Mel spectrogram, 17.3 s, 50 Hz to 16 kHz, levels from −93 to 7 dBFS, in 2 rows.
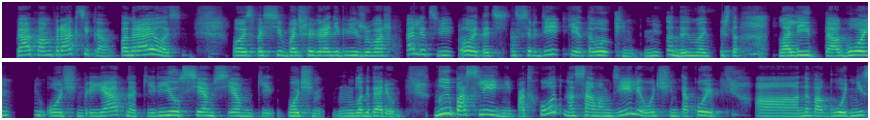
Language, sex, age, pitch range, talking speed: Russian, female, 20-39, 215-280 Hz, 140 wpm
